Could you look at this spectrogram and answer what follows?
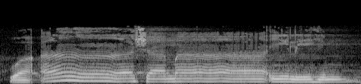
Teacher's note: Kemudian ada nun mati bertemu dengan shin, masuk dalam kategori ikhfa, kita baca dengan samar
